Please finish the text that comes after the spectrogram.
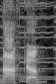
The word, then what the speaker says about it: Naka: Naka should be accent on the first syllable regardless.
